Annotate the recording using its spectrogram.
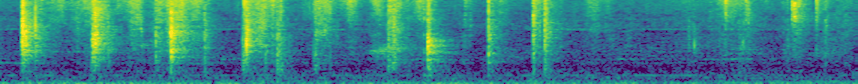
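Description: A tarot deck being shuffled by hand: a string of quick, irregular card flicks and slaps.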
